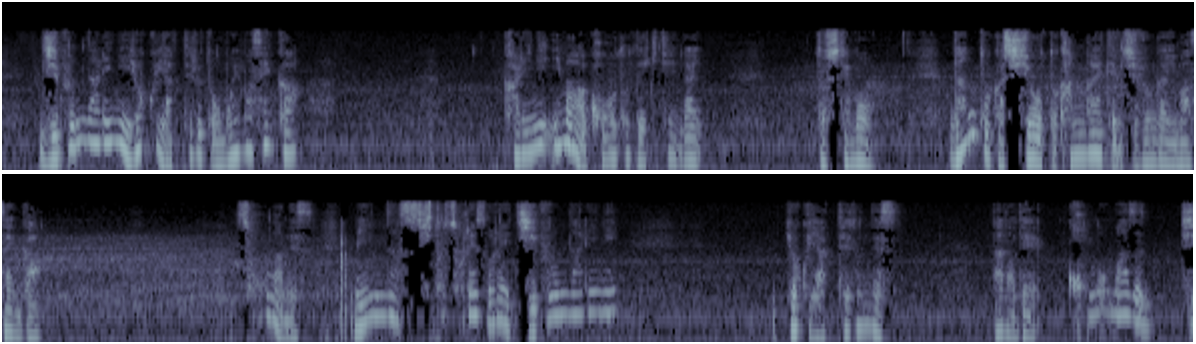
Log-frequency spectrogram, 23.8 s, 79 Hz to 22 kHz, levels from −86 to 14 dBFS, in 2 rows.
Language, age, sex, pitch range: Japanese, 40-59, male, 110-155 Hz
